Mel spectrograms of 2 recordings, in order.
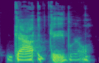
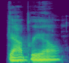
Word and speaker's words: Gabrielle: this earth, there is a professor of psychology, Gabriel. Is it Gabriel? Gabrielle?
